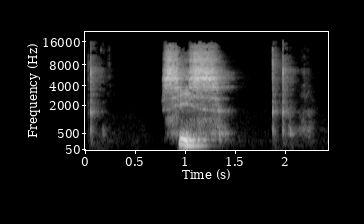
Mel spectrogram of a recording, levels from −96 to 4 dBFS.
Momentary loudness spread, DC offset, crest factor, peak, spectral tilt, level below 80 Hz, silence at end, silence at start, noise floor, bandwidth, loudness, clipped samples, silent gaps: 24 LU; under 0.1%; 20 dB; -2 dBFS; -1.5 dB/octave; -60 dBFS; 0.4 s; 0.05 s; -83 dBFS; 16 kHz; -14 LUFS; under 0.1%; none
